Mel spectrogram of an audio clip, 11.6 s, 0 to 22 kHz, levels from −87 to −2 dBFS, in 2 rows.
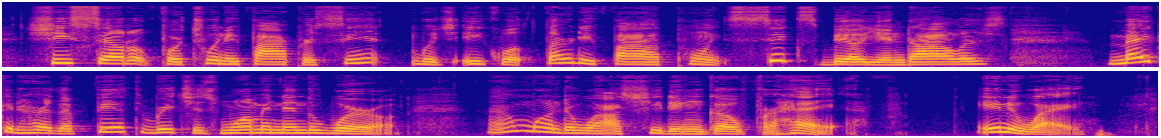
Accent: American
